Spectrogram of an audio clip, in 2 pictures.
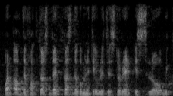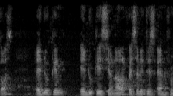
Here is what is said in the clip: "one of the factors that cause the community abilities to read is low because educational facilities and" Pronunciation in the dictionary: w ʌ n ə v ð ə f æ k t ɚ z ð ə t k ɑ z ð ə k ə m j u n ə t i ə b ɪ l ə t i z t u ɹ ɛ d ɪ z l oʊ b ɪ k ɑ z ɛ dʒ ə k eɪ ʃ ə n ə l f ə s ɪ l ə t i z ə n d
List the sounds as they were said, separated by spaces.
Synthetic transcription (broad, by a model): w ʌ n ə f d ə f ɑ k t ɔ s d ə t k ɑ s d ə k ə m j u n ə t i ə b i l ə t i s t u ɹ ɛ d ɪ s l oʊ b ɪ k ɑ s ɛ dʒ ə k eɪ s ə n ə l f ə s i l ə t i s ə n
